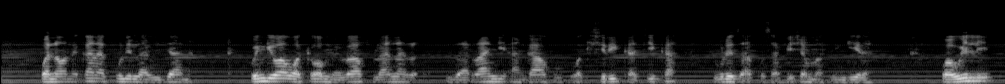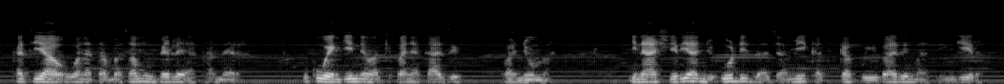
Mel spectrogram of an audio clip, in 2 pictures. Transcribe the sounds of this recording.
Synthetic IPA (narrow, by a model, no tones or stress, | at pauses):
wanaɔnɛkanakundilaviʄana | wɛŋɡiwaɔwakɛwamɛvaːfulana | zaɾaŋɡiʔaŋɡafuwa̰ki̥ʃiɾiki̥katika | ʃuhuliza̰kusa̰fiʃamaziŋɡiɾa | wawili | katijaɔwanataɓasamumbɛlɛjakamɛɾa | hukuwɛŋɡinɛwakifa̰ɲaka̰zi | kwaɲuma | inaːʃiɾiaʄuhuɗizaʄamiːkati̥kakuifaðimaziŋɡiɾa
